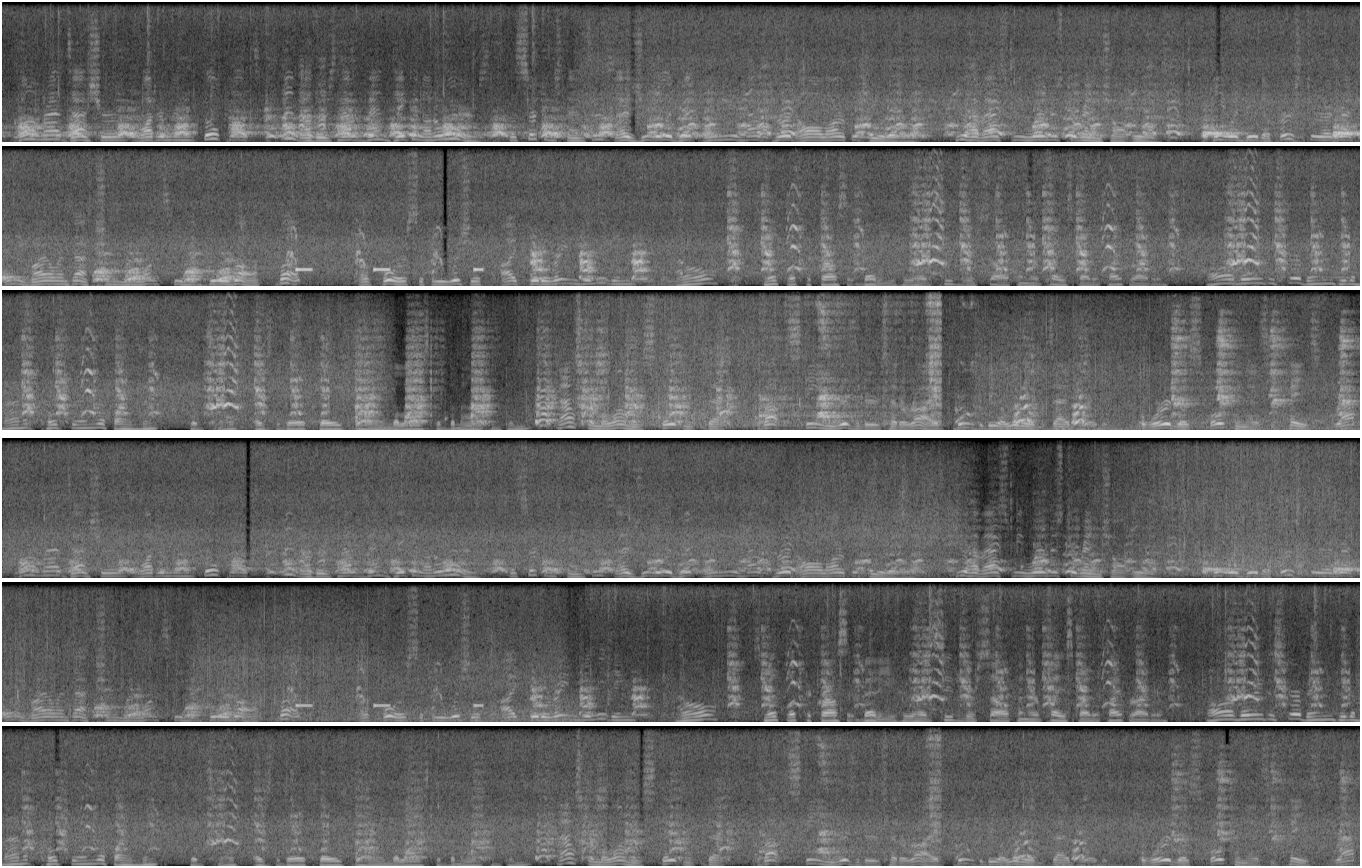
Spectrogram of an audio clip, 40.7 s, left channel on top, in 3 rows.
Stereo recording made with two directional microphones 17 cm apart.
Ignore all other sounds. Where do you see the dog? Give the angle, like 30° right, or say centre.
40° left.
